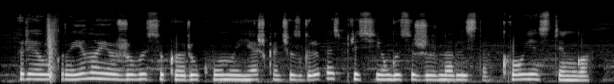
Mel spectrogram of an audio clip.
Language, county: Lithuanian, Telšiai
